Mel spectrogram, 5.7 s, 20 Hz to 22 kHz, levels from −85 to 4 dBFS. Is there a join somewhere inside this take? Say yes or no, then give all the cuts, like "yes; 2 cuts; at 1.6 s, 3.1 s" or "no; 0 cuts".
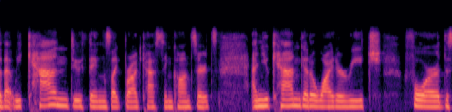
no; 0 cuts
